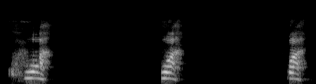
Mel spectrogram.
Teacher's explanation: my tongue touches the very top of my mouth for just a moment when i first start making the sound and then it goes down to the bottom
